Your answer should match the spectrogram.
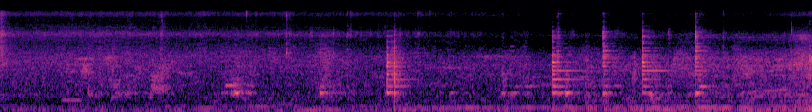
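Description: Fried chorizo and sofrito being tipped and scraped from a frying pan into a pot of lentil broth. A few light knocks of the utensil against the pan come from about four seconds in, over a faint steady low hum.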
